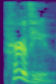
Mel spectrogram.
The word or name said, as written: purview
